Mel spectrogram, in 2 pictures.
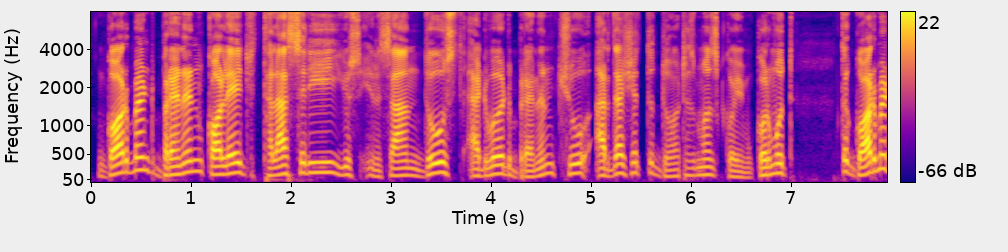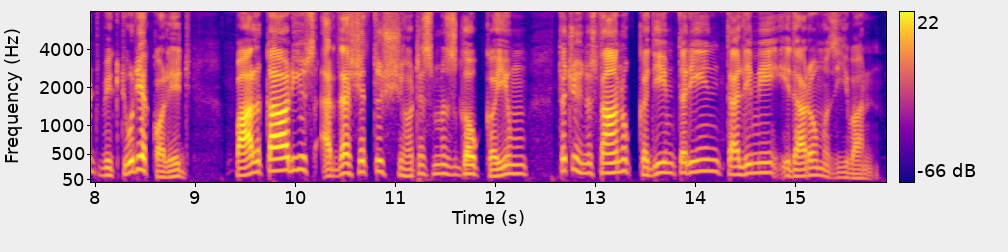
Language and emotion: Kashmiri, neutral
